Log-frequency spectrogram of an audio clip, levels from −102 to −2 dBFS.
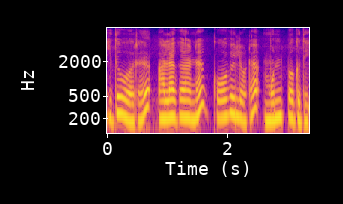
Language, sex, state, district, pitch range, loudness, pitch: Tamil, female, Tamil Nadu, Nilgiris, 205-240 Hz, -14 LUFS, 215 Hz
